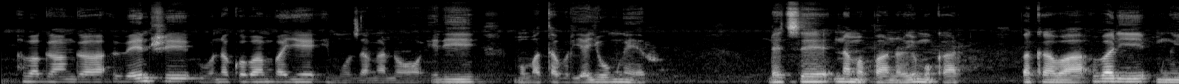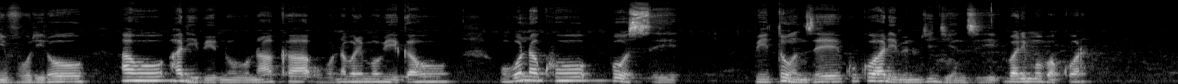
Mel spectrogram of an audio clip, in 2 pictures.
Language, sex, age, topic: Kinyarwanda, male, 25-35, health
